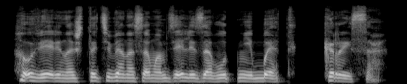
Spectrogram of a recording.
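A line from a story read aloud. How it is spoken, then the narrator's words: Scornful snort. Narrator (Russian): фыркнула Мэгги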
